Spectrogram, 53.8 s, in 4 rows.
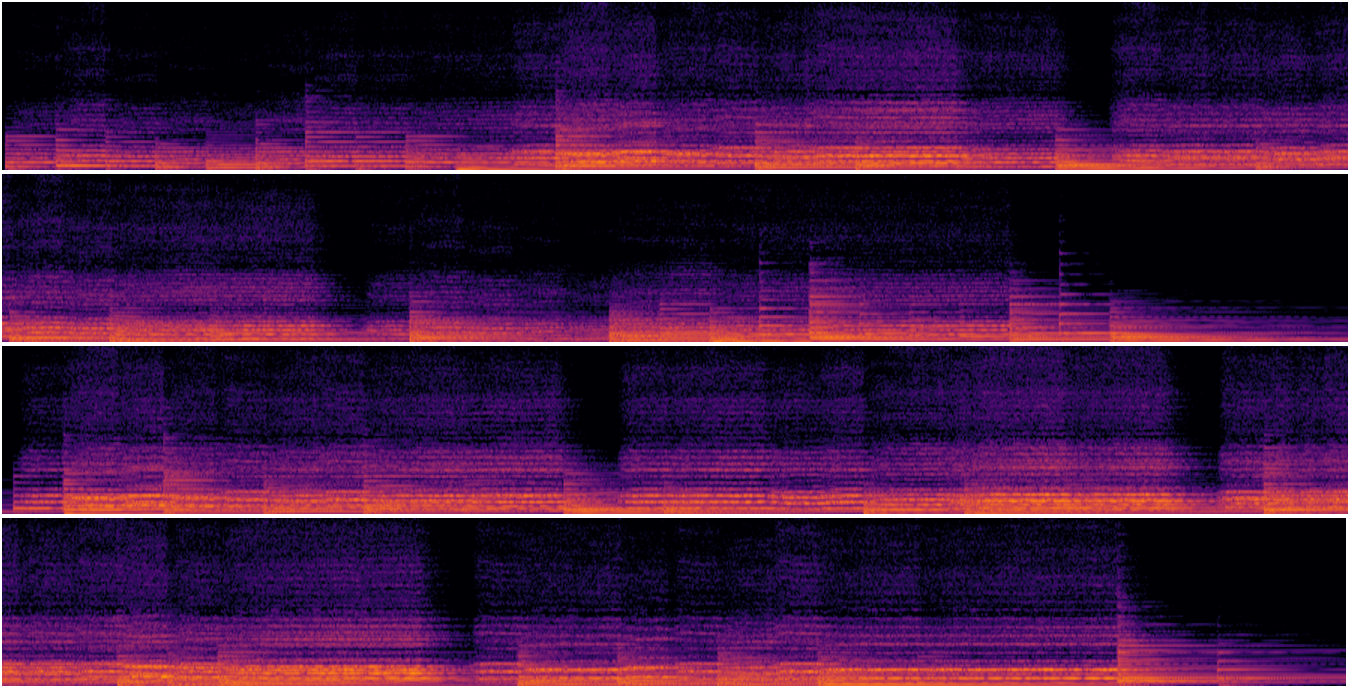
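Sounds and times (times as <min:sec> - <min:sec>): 
piano: 0:00.0 - 0:53.8.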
